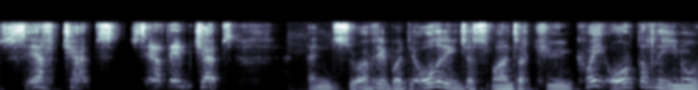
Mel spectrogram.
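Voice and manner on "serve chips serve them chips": mock demanding bark, screaming. Retelling a man at a chippy door yelling at the counter staff, retelling a man screaming. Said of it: "he's screaming at them".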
